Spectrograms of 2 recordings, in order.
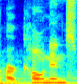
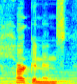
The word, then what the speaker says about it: Harkonnen: mining operation from the Harkonnens, which is how it was pronounced in this iteration, later pronounced Harkonnens.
